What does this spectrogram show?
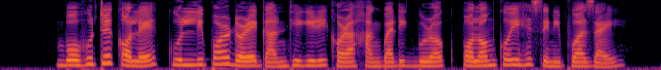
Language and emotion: Assamese, neutral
